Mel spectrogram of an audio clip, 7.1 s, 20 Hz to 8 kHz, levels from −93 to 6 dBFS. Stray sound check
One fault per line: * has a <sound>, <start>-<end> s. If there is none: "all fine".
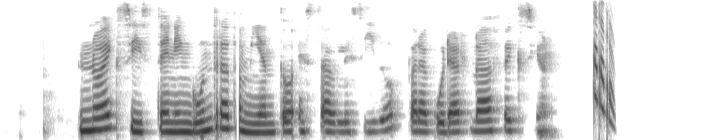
* has a dropout, 2.4-2.4 s
* has a chirp, 5.9-6.2 s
